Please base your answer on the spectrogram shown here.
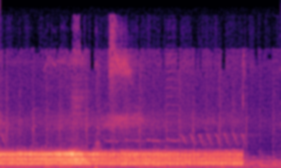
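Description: Steady broadband hiss and buzzing electrical noise on an HF radio channel, loud and constant for about three seconds with faint whistling tones riding on top, then cutting abruptly to a quieter background.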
